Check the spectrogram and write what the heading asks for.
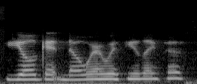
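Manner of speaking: soft, questioning reread of "You'll get nowhere with you like this"; quiet, baffled at her own writing; puzzled reread. Real, not acted. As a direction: mutter the line back, doubting its sense.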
